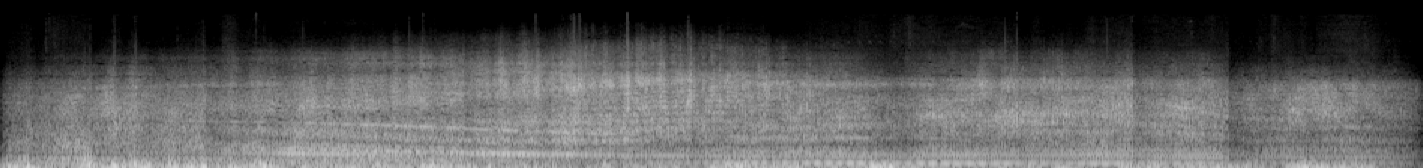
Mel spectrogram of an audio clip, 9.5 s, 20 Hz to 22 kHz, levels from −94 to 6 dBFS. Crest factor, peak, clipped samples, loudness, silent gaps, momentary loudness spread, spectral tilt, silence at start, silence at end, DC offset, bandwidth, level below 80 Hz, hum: 18 dB; -4 dBFS; under 0.1%; -22 LUFS; none; 8 LU; -5 dB/octave; 0 s; 0.05 s; under 0.1%; 9.8 kHz; -26 dBFS; none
